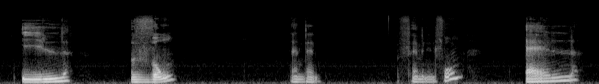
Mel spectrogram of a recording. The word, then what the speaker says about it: vont: it, so ils vont, final T, not pronounced. Ils vont, and then feminine form, elles vont.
